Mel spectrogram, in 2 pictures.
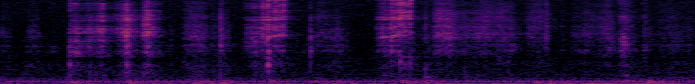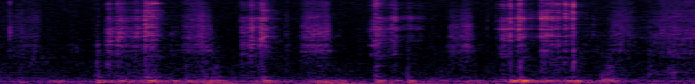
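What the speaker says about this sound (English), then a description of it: "So I'm just using my fabric scissors here to trim off that extra fabric." Fabric scissors snip away the extra felt-like fabric on a no-sew kitten ornament. Soft, close, repeated cuts and rustles come in an uneven rhythm at low volume.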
